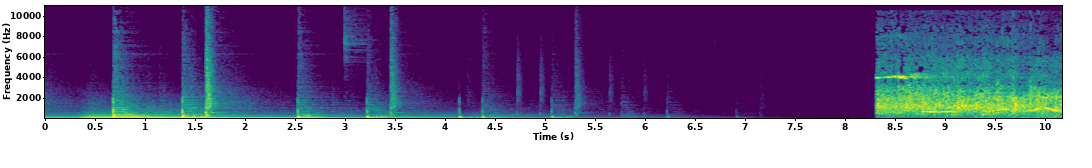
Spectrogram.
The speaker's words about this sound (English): Wow! Let's give a round of applause for the song leaders getting us ready to worship the Lord there with the song.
